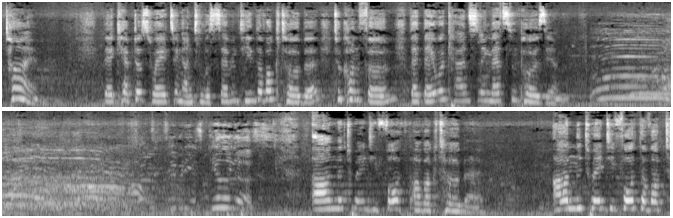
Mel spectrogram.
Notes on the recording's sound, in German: Eine kommentierende Sendung mit Mitschnitten der Kundgebung. In Berlin, Unter den Linden, stattfand.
